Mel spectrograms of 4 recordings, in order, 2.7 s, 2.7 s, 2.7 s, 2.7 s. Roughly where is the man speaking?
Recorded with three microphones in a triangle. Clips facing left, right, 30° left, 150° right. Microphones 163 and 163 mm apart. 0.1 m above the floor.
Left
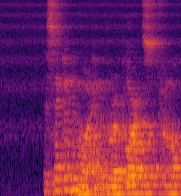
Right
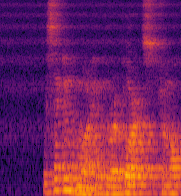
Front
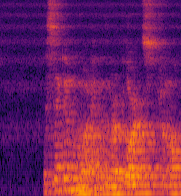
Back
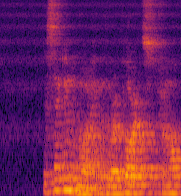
Ahead right.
